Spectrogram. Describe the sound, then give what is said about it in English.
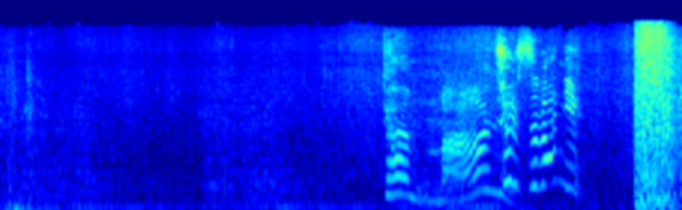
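A single sharp gunshot in an action film scene set in Hong Kong: a brief, loud crack near the end, following a man's raised, shouting voice over a quiet, low background. “Huli shoots Ricky.”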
